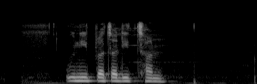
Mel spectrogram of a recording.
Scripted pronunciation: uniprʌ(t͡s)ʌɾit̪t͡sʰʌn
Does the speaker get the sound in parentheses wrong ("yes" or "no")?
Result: no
